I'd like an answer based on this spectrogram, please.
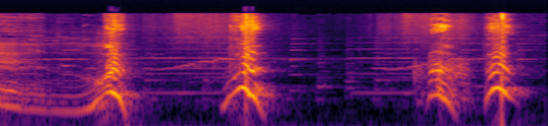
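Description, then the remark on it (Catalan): Four loud dog barks in an uneven rhythm, two spaced apart and then a quick pair, likely a human voice imitating a dog, with a short sustained vocal tone before the first bark. “Fuig, fuig, que m'espantaries amb aquests lladrucs tan forts!”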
